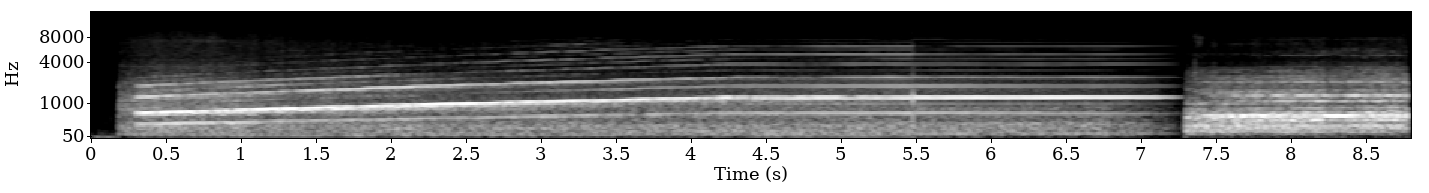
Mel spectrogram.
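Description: Loud air-raid sirens wail steadily at noon in Belgrade, marking a minute of silence for those killed and expelled in Operation Storm on its 21st anniversary; a sustained tone slowly rises in pitch before briefly cutting off and resuming, with no voices present.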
